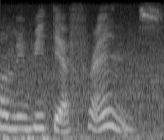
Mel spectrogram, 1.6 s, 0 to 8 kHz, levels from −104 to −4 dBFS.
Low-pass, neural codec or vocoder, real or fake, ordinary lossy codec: 7.2 kHz; none; real; none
